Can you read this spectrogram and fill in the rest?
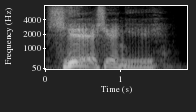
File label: Thanks, zh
